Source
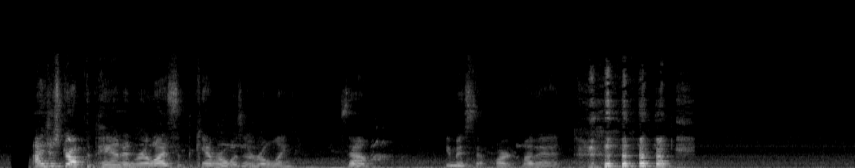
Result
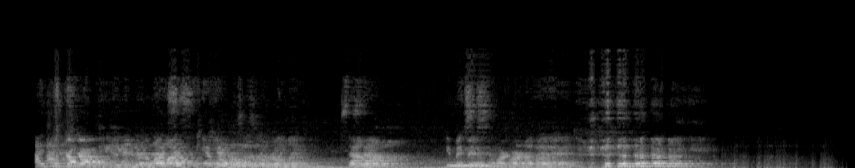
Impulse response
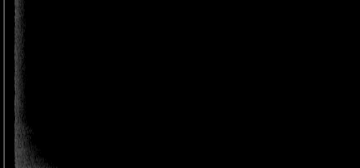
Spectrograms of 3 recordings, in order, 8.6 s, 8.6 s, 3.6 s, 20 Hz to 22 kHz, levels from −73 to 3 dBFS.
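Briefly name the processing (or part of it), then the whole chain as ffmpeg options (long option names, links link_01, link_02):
speakerphone in a meeting room: -filter_complex "[0:a]lowshelf=frequency=110:gain=-4[link_01];[1:a]atrim=start_sample=2205[link_02];[link_01][link_02]afir=irnorm=-1:irlink=0,dynaudnorm=framelen=140:gausssize=5:maxgain=15.5dB,agate=range=-59dB:threshold=-32dB:ratio=16:detection=peak,volume=-5dB" -ar 48000 -c:a libopus -b:a 32k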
